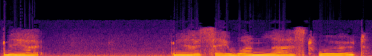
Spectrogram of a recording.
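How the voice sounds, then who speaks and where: High-voiced, anguished young bride. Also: female voice, monotone. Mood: resigned. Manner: solemn, pleading, drawn-out. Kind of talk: 1970s radio drama acting. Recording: muffled, hissy old radio recording.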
